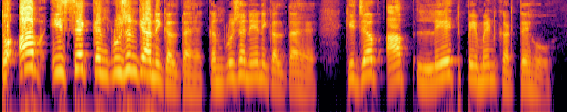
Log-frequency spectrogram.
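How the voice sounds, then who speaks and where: Animated playful man teaching. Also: high-pitched, moderate pace, dry recording, studio quality. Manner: playful storytelling, acts out shopkeeper dialogue loudly. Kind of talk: live online class lecture.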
